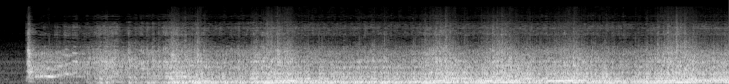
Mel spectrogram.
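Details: 1972 Ford Bronco 302 V8, first start in at least 20 years after confirming spark and supplying fuel: brief crank, then a steady, slightly lumpy low rumble that holds even; engine running normally.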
